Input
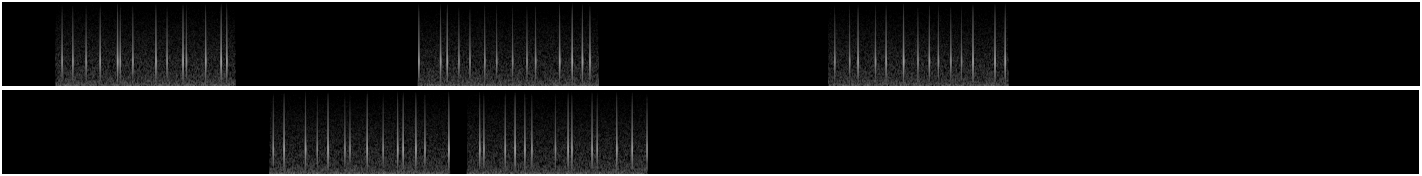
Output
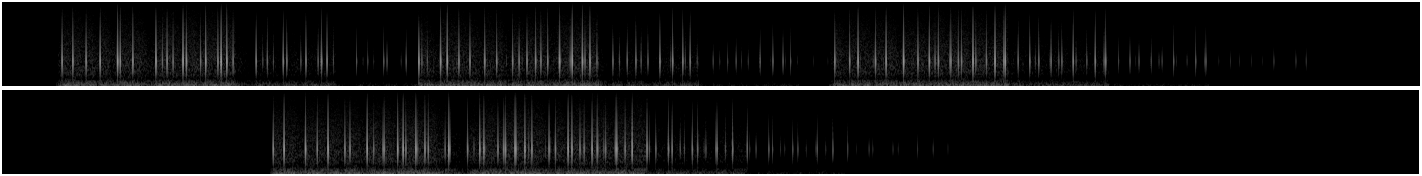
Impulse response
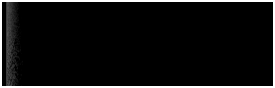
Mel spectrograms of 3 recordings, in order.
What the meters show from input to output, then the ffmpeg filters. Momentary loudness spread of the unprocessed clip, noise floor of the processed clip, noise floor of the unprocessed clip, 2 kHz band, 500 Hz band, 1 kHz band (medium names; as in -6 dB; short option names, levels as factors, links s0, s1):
6 LU, under -85 dBFS, -79 dBFS, -1.5 dB, -6.0 dB, -2.0 dB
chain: -filter_complex "[0:a]agate=range=0.0224:threshold=0.00891:ratio=3:detection=peak,equalizer=f=370:t=o:w=1.1:g=-11.5,asplit=2[s0][s1];[s1]aecho=0:1:1003|2006|3009:0.422|0.118|0.0331[s2];[s0][s2]amix=inputs=2:normalize=0,volume=0.841"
